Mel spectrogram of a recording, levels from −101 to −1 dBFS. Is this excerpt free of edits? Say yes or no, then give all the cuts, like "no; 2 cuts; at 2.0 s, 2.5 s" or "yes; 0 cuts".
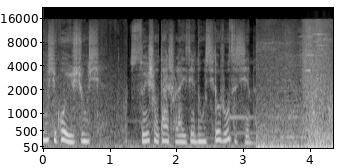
yes; 0 cuts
